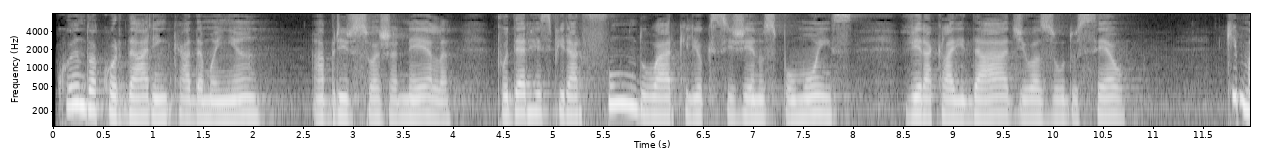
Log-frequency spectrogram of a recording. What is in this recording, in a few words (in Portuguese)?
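OTIMISMO feminino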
